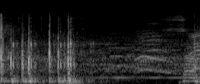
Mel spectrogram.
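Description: A rapid run of sharp taps and slaps from a dancer's feet striking the stage floor, about ten a second, stopping abruptly under a second in. After it comes a recorded voice singing the song.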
